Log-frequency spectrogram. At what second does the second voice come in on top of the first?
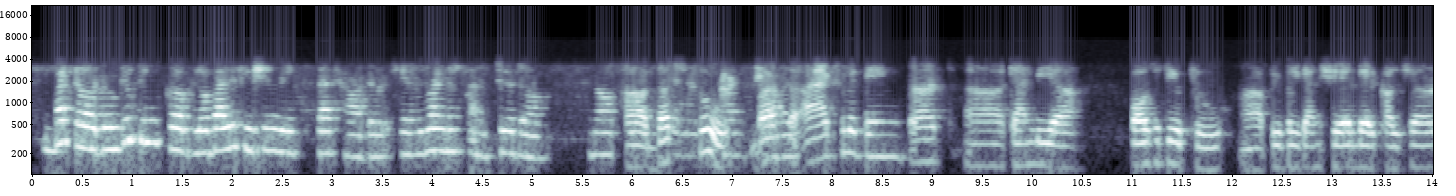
5.9 s

